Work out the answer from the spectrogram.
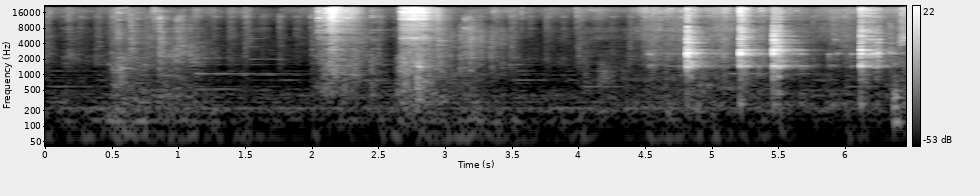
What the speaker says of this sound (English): we'll give that a little bit of a rough stir, just so that all the ingredients get to know each other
